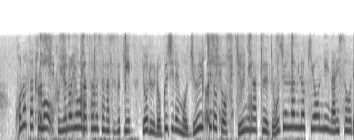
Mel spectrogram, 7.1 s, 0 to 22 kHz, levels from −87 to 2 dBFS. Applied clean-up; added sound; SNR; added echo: neural mask model Resemble Enhance denoiser.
